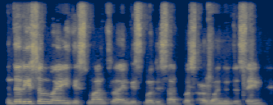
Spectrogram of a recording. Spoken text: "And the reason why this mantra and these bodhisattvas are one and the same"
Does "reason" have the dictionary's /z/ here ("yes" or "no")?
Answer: no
